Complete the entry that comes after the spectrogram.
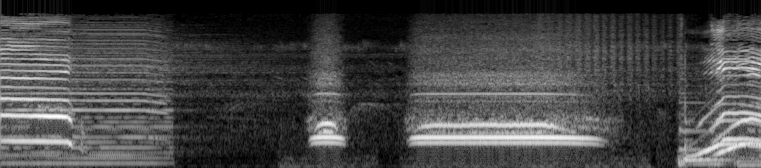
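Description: A toy train whistle toots in several bright, tonal blasts: a long opening one, a short burst, then a sustained hissing whistle, ending with a rising sweep. The whistle comes from a little toy train found as a prize inside an Easter egg.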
